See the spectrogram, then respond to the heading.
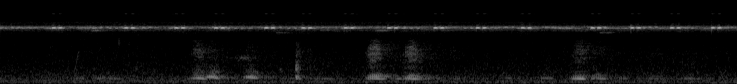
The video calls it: pig frogs - sound effect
